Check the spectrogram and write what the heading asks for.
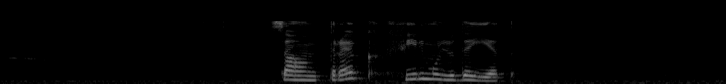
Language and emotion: Russian, neutral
